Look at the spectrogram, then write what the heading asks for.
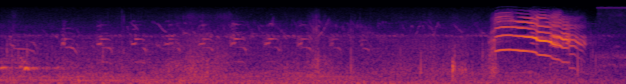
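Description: A bird gives one loud, drawn-out call that rises and then falls, about five seconds in, over faint short chirps of other birds.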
